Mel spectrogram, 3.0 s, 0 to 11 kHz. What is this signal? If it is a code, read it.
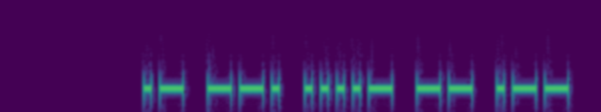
Morse code, heard as a keyed tone, about 34 wpm, 700 Hz. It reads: AG4MW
